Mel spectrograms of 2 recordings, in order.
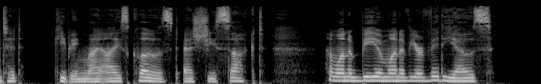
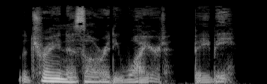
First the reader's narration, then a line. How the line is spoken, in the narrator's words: he said in a ragged voice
